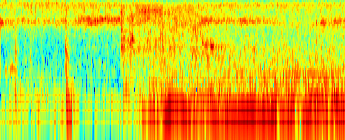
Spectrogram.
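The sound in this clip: Car engine running as the car turns around: a low rumble that builds after a quieter start, then holds as a steady, loud drone.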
